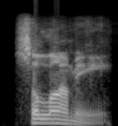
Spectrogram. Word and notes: salami: American English

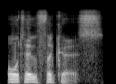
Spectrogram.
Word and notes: autofocus: British English

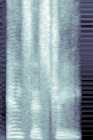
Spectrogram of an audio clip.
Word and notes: ancestry: Indian

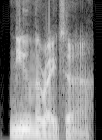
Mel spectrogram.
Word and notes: numerator: British English

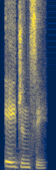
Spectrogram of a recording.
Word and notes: agency: Indian

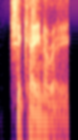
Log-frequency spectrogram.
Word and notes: chicanery: British English

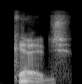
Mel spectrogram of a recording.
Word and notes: kedge: British English

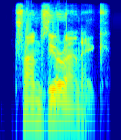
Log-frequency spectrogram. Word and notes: transuranic: British English

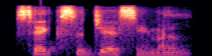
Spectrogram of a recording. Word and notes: Sexagesimal: Indian

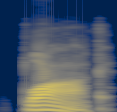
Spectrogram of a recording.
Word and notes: bloc: American English

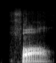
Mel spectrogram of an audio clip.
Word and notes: fall: American English

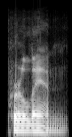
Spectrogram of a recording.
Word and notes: purlin: American English

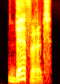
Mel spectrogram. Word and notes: defat: British English

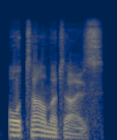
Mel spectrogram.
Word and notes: automatize: British English

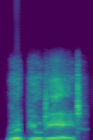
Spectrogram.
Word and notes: repudiate: Indian

